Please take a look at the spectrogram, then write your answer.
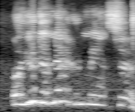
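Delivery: high, startled townsperson voice; recognizing townsperson. Acted. Townsperson spots the necromancer, high startled voice. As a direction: point him out in sudden recognition.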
